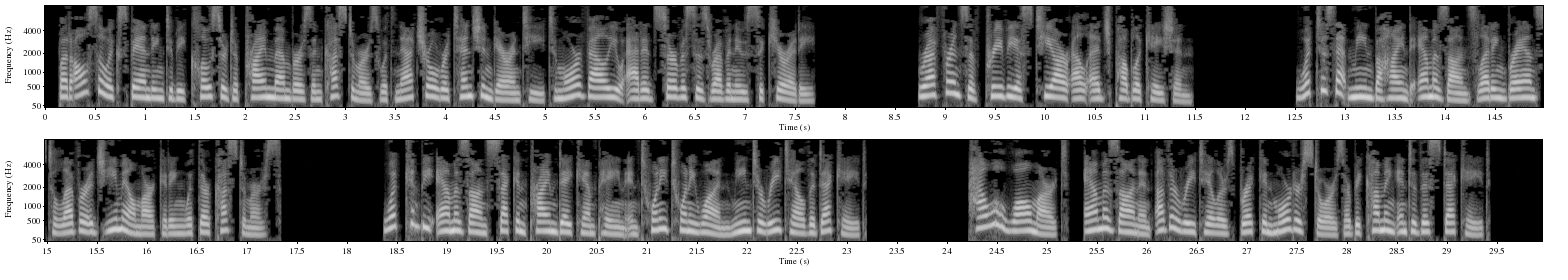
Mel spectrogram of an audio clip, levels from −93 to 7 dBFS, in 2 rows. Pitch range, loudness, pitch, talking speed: 185-240 Hz, -20 LUFS, 210 Hz, 150 wpm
